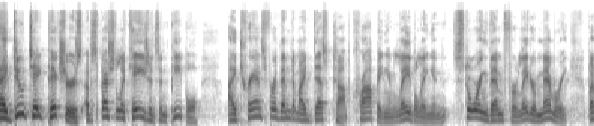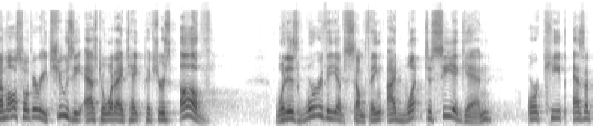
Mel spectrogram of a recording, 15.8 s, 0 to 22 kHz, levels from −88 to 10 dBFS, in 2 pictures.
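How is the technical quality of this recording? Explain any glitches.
The quality is compromised at the very start, where two related problems cut into the opening second.

From 0.0 to 0.7 s, just before "of special", there is microphone overload. The input level was likely set too high, so the loudest peaks drove the converter roughly 6 dB past its limit and had their tops sliced flat. Only a small share of the waveform, around one or two percent of samples, is affected, but those flattened peaks add a harsh, crackling edge to the loudest syllables.

Twice the microphone volume is stepped down: at 0.05 s by about 3 dB, and at 1.05 s, right before "of special", by about 5 dB. The call software likely reacted to the distorted peaks by cutting the device's input gain in a single jump each time rather than fading it. The voice and the background both drop abruptly in level at those two moments, giving an audible lurch in loudness near the start.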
